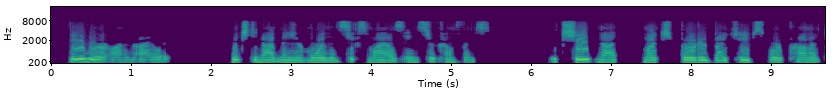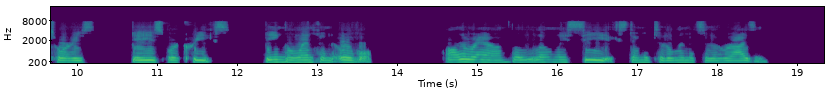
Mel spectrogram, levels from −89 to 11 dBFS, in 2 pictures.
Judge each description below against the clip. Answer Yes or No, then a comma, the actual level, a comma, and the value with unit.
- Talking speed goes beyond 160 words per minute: No, slow, 135 wpm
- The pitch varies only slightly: Yes, narrow, 2.0 semitones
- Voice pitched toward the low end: No, medium, 160 Hz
